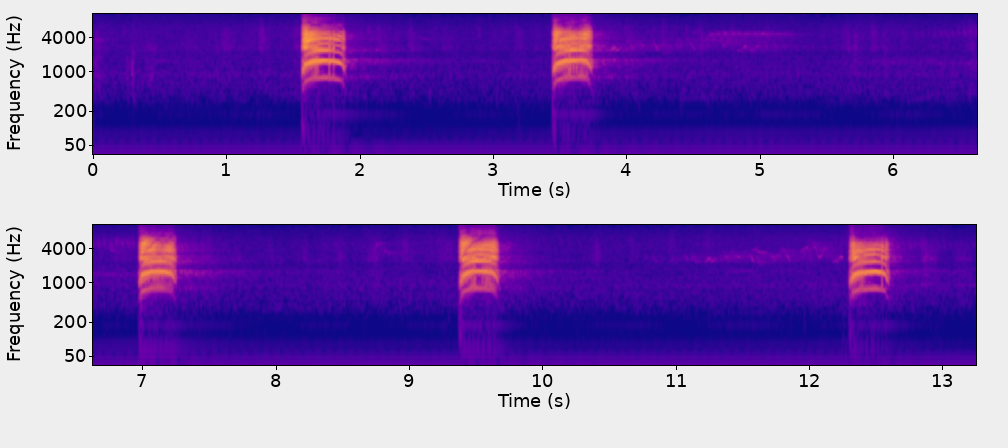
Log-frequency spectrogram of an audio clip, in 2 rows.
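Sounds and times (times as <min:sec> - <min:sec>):
crow cawing harshly: 0:01.6 - 0:02.0, 0:03.4 - 0:03.9, 0:07.0 - 0:07.4, 0:09.4 - 0:09.8, 0:12.3 - 0:12.7.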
